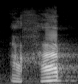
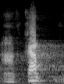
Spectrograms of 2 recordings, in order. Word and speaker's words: ahad: Huruf itu dia baca k ahad dibaca akad.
